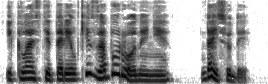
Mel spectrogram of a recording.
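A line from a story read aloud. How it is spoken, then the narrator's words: Stern command. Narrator (Ukrainian): суворо звеліла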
